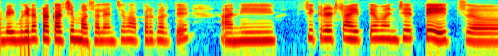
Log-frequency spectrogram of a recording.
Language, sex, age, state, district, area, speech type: Marathi, female, 30-45, Maharashtra, Nagpur, urban, spontaneous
